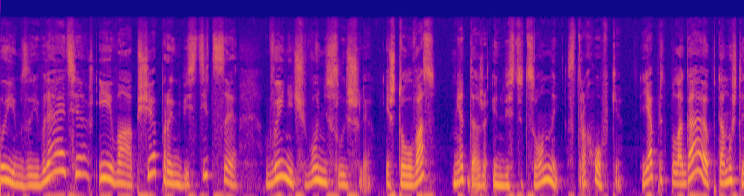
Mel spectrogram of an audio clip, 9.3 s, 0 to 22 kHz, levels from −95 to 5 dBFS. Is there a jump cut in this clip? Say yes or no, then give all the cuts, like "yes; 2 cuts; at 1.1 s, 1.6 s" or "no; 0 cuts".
yes; 1 cut; at 1.1 s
